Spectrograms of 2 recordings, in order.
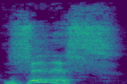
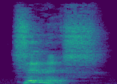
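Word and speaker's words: Xinis: Her name is uh Zenis with a X. Okay. X I N I S. Zenis.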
